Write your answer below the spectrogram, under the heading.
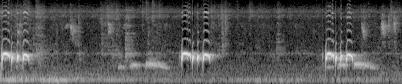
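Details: Local Javanese zebra dove, a male, cooing three times: each bout a rapid string of four or five bubbling, hooked notes, with softer lower warbles between bouts and a faint low hum at the start.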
